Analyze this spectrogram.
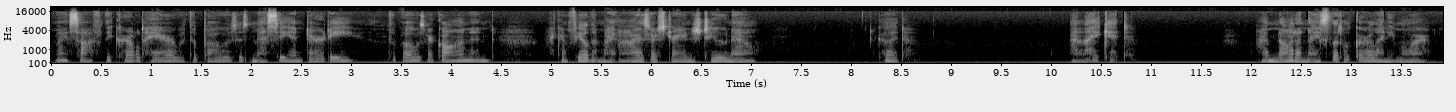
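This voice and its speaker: Haunting little dead girl played by a woman for horror narration: hushed, husky-breathy, muted tone, creepily gleeful, whispery. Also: medium pitch, level tone, unhurried, long pauses. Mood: creepy, gleeful. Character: gleefully vengeful ghost of a five-year-old girl. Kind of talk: first-person horror story narration.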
